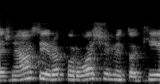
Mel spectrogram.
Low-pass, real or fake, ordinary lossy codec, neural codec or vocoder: 7.2 kHz; real; Opus, 64 kbps; none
